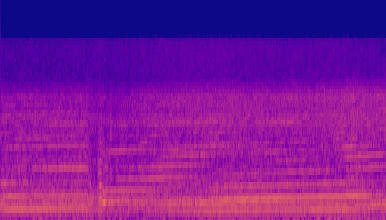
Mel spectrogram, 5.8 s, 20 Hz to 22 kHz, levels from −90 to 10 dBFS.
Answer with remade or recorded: recorded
